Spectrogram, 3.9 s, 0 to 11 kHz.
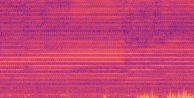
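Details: Washing machine universal motor removed and bench-tested on a 12V DC battery, because the machine won't rotate at low speed (board or motor in doubt): a faint steady high whine with no knocking or scraping, then handling clunks, normal low-speed running.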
